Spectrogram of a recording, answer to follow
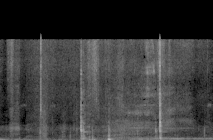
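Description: Latches of a Super ATV flip-up UTV windshield being snapped shut by hand: a few short, sharp clicks, the loudest about two seconds in.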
